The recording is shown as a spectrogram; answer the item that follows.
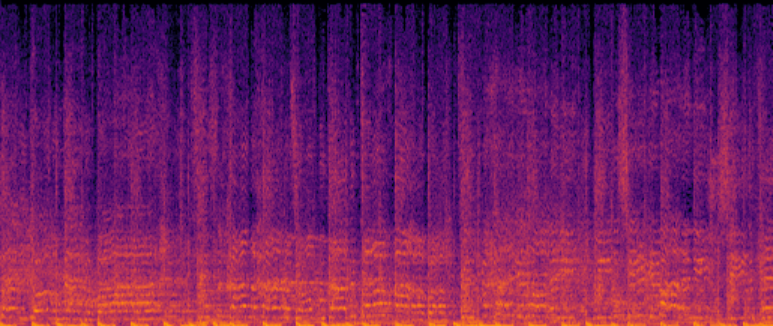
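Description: Female K-pop group singing over a dance-pop backing track with a steady bass beat.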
